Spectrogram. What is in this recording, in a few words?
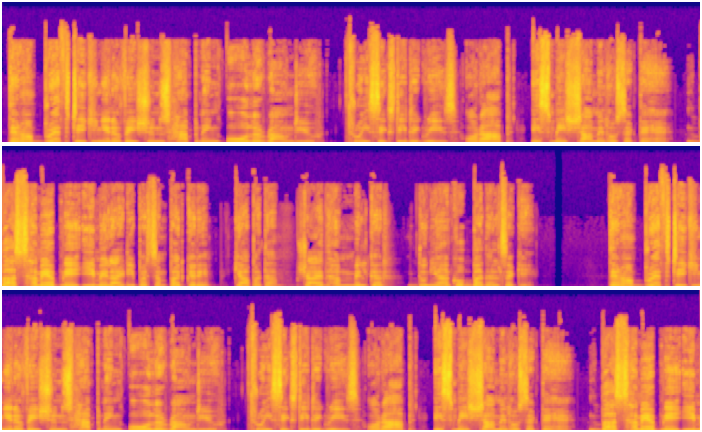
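Hinglish India male voice over, upbeat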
